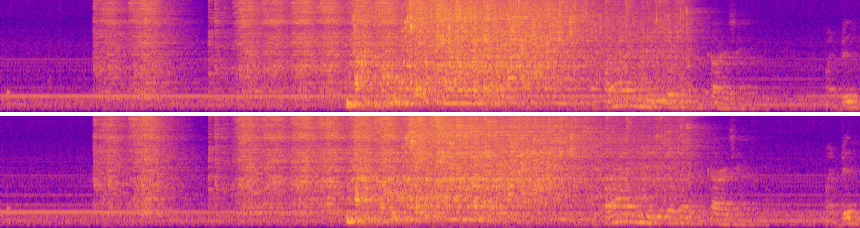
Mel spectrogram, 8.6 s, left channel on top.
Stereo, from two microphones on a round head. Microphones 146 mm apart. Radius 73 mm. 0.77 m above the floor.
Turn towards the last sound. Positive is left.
turn(degrees=-5)  # may be behind; listen again after turning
